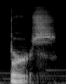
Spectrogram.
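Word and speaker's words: Bearse: In an April 2026 interview with David Faustino on his Bundy Club website, she casually revealed the correct pronunciation of her last name, Bears, rhyming with curse, a name she has apparently been quietly correcting for four decades.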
